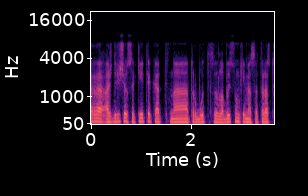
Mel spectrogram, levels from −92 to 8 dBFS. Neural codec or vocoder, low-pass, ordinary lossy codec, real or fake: none; 7.2 kHz; Opus, 32 kbps; real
